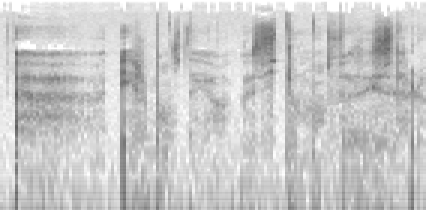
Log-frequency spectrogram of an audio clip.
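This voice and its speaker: Over noticeable background noise, a woman whispers in a relaxed tone. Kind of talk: whispered ASMR vlog to camera. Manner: whispered, soft-spoken, relaxed.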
